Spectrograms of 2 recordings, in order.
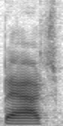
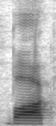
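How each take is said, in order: First: The name ends with a ch sound. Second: The name ends with a k sound. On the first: The speaker calls it right. "it's actually Batch because he was British and that's how his name was pronounced" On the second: The speaker calls it wrong. "People think it's Bach flower essences"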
